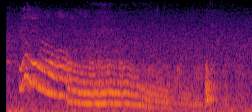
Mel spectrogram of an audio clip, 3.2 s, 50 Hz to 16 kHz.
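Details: Australian Shepherd puppy, 2.5 weeks old, from a litter of registered parents Poppy and Dublin in Oklahoma. A single long, tonal whine with rich harmonics rises briefly, then slides steadily downward for about two seconds, ending with a short yip.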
